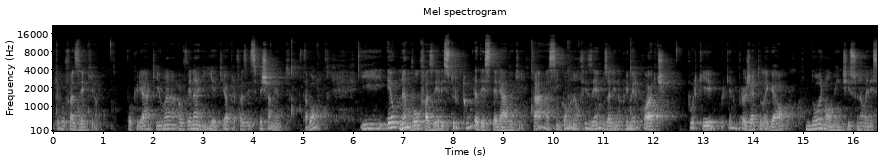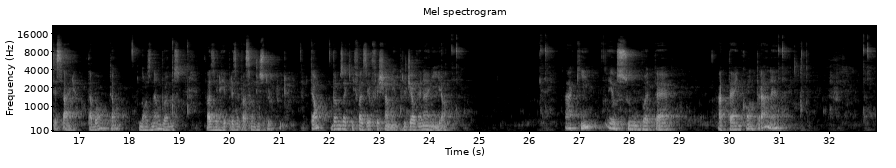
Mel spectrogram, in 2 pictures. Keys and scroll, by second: 31.4 Escape.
